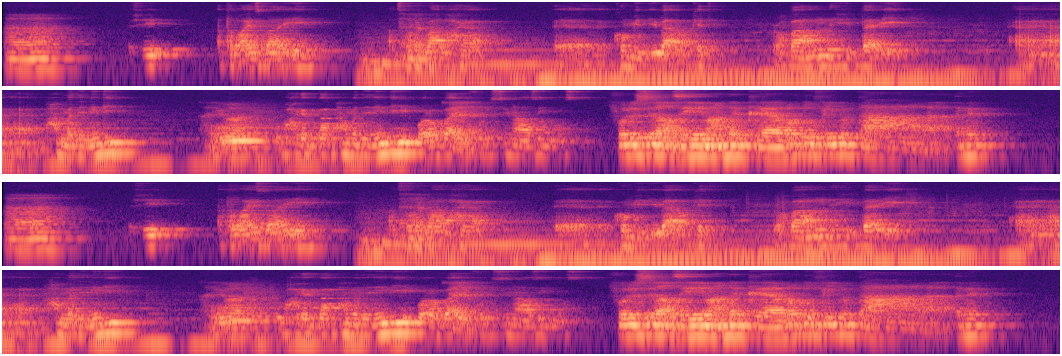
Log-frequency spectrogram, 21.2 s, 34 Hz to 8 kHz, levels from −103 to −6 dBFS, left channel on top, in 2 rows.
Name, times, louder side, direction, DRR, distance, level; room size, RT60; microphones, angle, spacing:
voice 1, 0.0-0.5 4.0-4.2 7.9-8.3 12.5-13.0 15.0-15.3 16.7-20.3, left 1 dB, 10° left, -9 dB, 1.3 m, -25 dB
voice 2, 1.3-1.6 2.2-3.1 3.8-4.8 5.5-7.1 7.7-9.0 10.1-11.8 12.7-16.3, left 1 dB, 60° left, 1 dB, 0.6 m, -28 dB
sound 1, 3.5-10.7, equal, 65° right, 1.1 m, -37 dB
sound 2, 7.3-14.6, right 4 dB, 50° right, 0.3 m, -43 dB
3.1 x 2.9 x 4.1 m, 0.97 s
head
